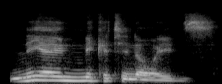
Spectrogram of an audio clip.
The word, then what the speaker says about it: neonicotinoids: Neonicotinoids.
